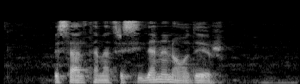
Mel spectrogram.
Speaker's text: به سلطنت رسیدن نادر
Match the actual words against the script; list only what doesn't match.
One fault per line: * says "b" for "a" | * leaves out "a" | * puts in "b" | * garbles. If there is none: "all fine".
all fine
